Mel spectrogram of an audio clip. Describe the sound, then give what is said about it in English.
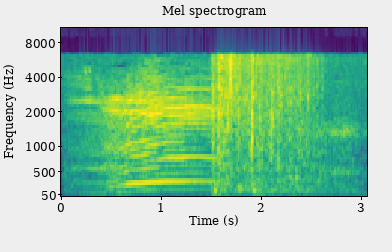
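A single long, low cow moo sounds, then cuts off abruptly into a loud burst of crashing, crackling noise, an exploding cow, that fades out over the next second or so. “Gateway boxes look like they're cows.”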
